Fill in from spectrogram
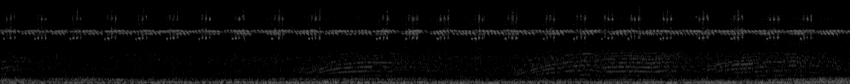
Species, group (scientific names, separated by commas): Gryllus campestris, Orthoptera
